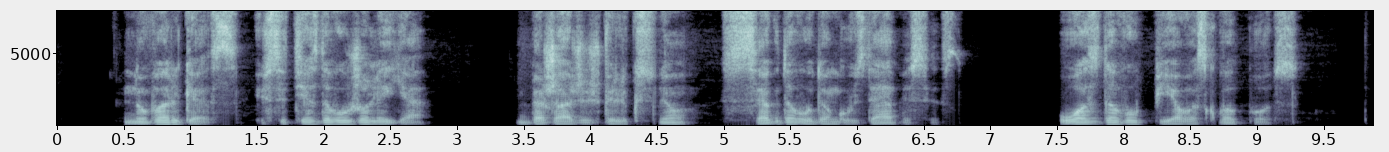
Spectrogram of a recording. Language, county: Lithuanian, Vilnius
